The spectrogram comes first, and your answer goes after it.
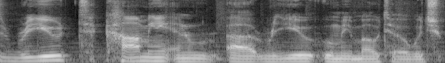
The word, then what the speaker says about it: Takami: Ryu yuoto Yeah we actually did yeah it's Ryu Takami and uh Ryu umoto which the latter of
